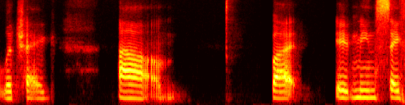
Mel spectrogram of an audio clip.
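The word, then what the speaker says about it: Ledaig: accent we go for kind of an in-between we call it lich egg um but it means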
